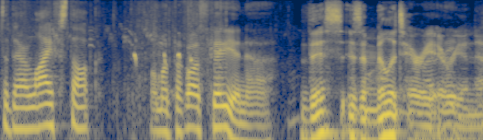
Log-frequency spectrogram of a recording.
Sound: through translator

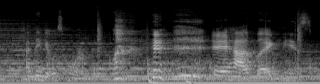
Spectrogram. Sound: chuckles

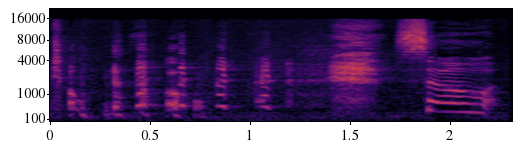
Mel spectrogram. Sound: giggling

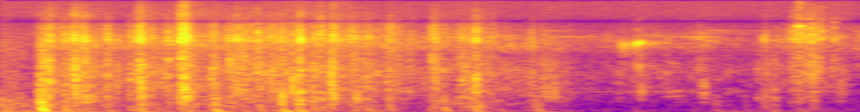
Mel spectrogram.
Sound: hooves rustling

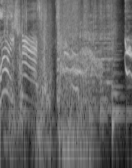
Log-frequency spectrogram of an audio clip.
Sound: banging; squawking

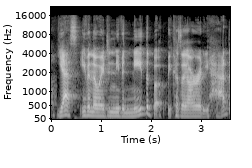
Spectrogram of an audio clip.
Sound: none

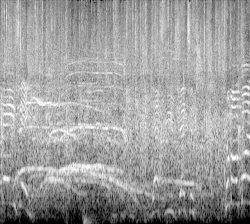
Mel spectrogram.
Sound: audience cheering

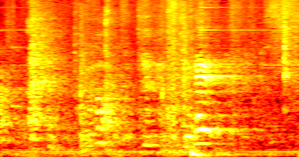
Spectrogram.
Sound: grunts and giggles

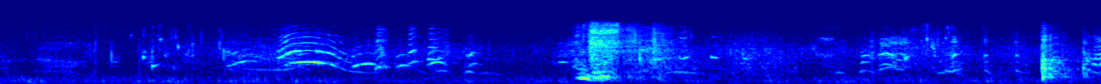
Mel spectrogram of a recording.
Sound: women laughing

